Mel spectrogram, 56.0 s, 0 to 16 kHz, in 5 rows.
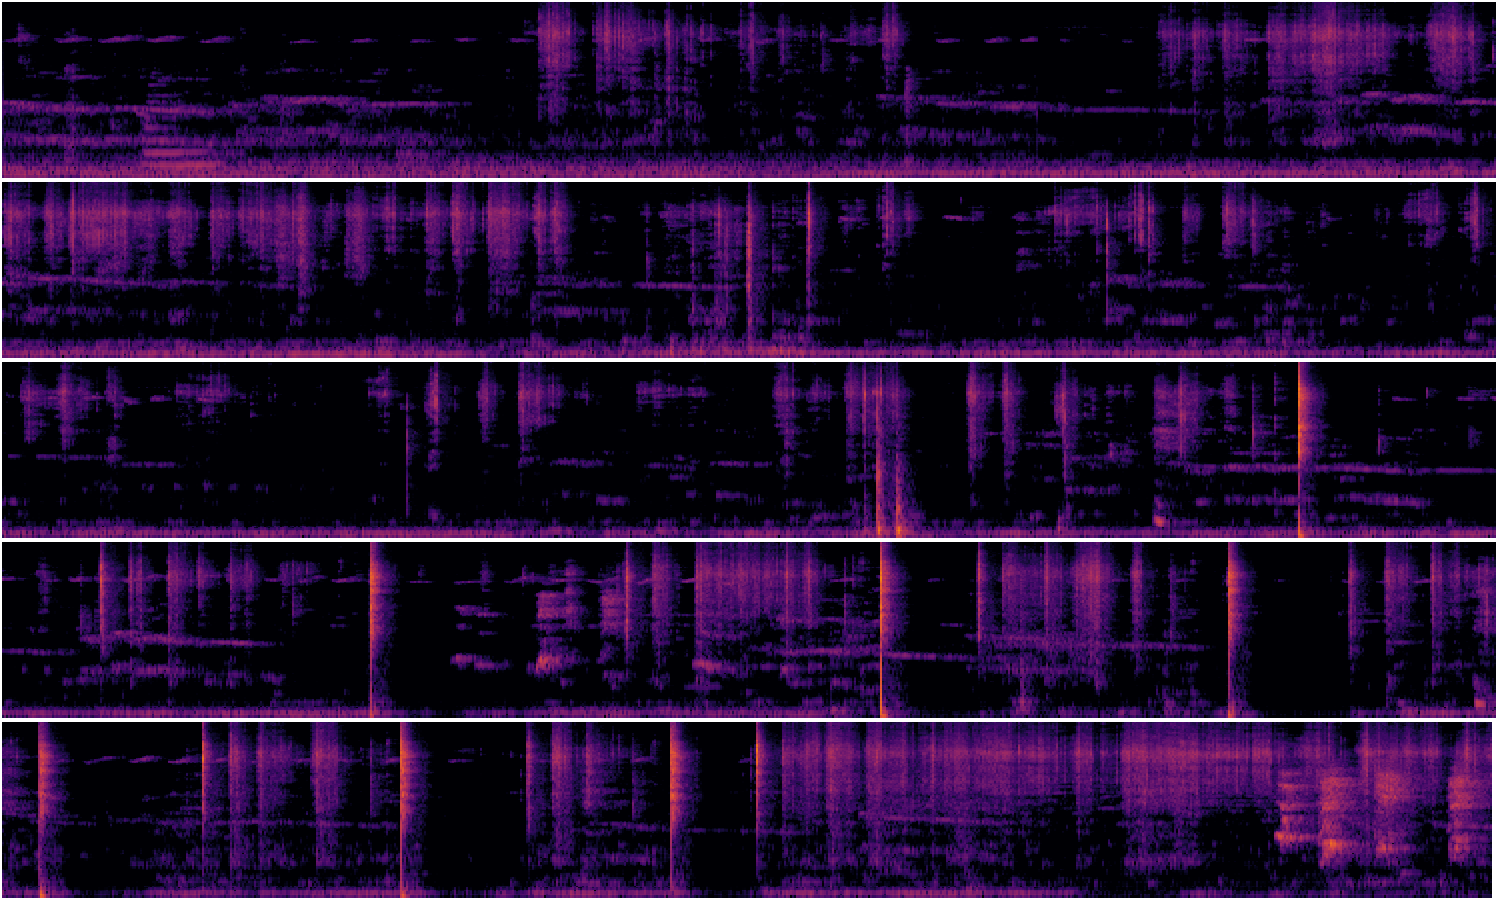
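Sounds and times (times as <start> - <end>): scissors snipping: 4.0 - 6.7, 8.7 - 15.4, 42.8 - 43.0, 45.1 - 45.3, 46.3 - 48.0, 48.7 - 54.4
plastic mesh rustling: 8.7 - 15.4, 38.5 - 39.9, 41.1 - 42.2, 50.5 - 56.0.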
